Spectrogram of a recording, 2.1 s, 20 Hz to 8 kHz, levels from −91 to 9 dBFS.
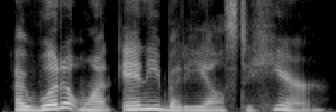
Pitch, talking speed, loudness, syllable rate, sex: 225 Hz, 200 wpm, -19 LUFS, 5.9 syllables/s, female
